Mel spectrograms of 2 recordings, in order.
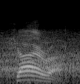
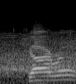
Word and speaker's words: Sciarra: We asked him yesterday, and he said it's Sciarra. Sciarra, some call him. We're going along the way he wants it. Sciarra, his name.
